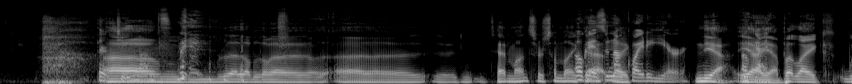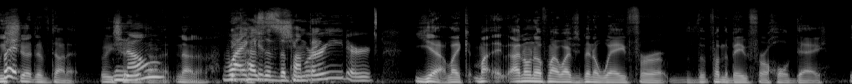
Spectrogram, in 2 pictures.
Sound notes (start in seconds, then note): 2.2 Andrew mumbling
